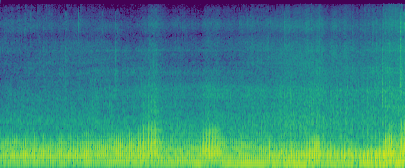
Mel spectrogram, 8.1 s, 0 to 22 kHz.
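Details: 1997 Honda TRX300EX single-cylinder on test ride after cam chain replacement, not run in a while and still cold: putter rising and falling with throttle, a little uneven but pulling cleanly; engine sound, clutch working great.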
